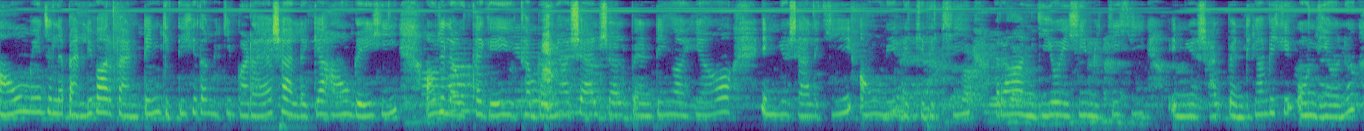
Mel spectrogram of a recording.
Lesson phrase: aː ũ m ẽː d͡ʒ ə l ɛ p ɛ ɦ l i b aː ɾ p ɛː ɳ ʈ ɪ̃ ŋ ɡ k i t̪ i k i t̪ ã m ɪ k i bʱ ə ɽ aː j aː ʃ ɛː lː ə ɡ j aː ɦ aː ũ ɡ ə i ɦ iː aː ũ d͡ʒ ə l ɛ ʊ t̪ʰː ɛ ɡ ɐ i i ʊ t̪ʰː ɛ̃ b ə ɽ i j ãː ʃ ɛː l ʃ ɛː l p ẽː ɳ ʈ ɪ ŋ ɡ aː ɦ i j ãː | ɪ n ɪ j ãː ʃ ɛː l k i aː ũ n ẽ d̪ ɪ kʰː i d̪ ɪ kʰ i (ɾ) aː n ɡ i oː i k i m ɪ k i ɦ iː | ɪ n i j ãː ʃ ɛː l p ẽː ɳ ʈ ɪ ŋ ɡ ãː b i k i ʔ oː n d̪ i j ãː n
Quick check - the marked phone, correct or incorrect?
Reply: correct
